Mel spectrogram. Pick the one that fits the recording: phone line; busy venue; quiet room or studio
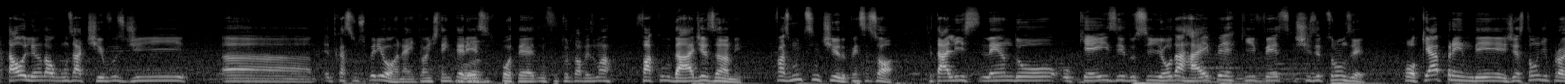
busy venue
